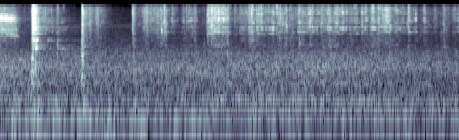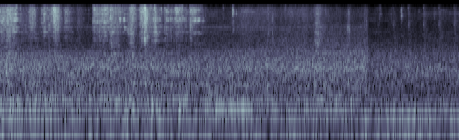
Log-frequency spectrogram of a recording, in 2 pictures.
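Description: Chunks of apple wood pushed down into hot lump charcoal: a quick run of sharp, glassy clinks as the charcoal pieces knock together in the first second or so, then a soft steady hiss.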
